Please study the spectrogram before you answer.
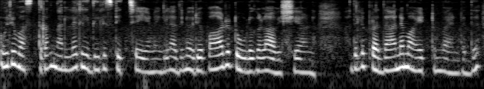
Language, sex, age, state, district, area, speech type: Malayalam, female, 30-45, Kerala, Kozhikode, rural, spontaneous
